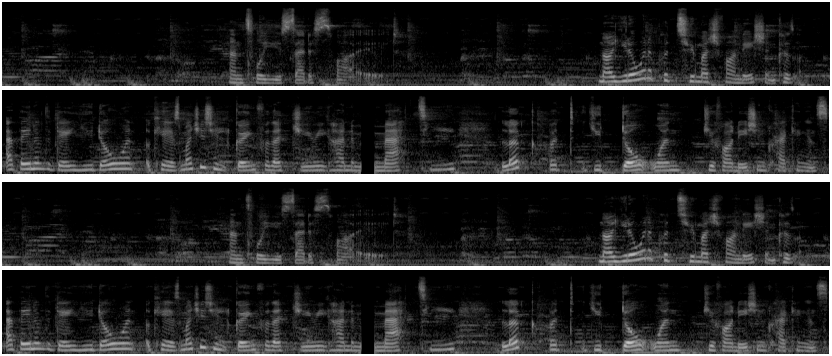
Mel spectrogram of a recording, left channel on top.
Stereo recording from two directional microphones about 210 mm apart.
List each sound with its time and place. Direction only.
2.2 s a woman's voice: 5° left (ahead or behind)
5.9 s a woman's voice: centre (ahead or behind)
